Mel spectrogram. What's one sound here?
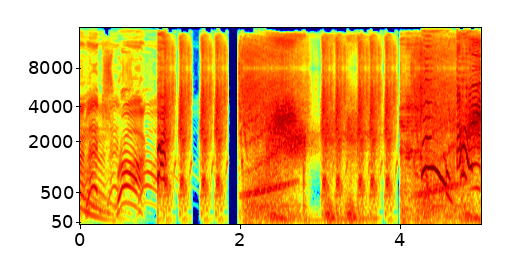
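Punches and kicks land with sharp, quick hit sounds.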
